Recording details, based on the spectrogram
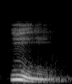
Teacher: it is not rounded fine it is a spread e · So see, the front part of the tongue is used for the sound E. So E is a front, close and unrounded vowel.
